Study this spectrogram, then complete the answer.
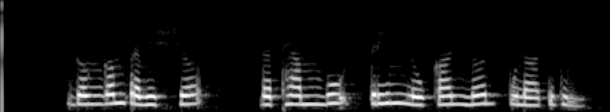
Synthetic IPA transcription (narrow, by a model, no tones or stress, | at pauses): ɡɐŋɡɐmpɾɐʋiʃjɐ | pɾɐt̪ʰjaːmbut̪ɾiːnloːkaːnːɐnpunaːt̪ikim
